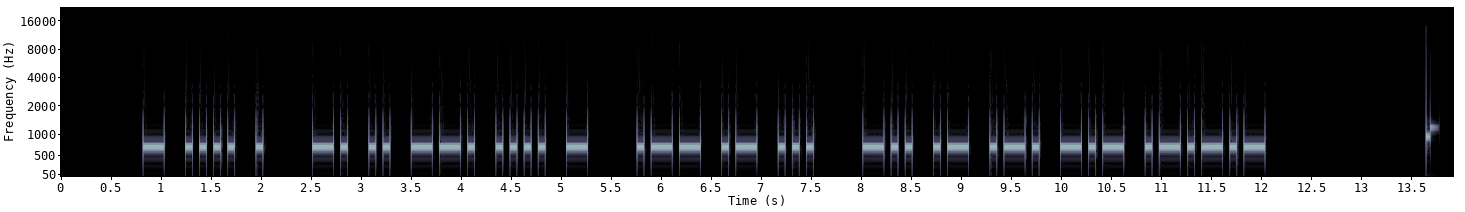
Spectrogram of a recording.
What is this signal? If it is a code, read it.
Morse code, heard as a keyed tone, about 17 wpm, 700 Hz. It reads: THE NIGHT WAS DARK.
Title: Sentences from Top 500 Words 17wpm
